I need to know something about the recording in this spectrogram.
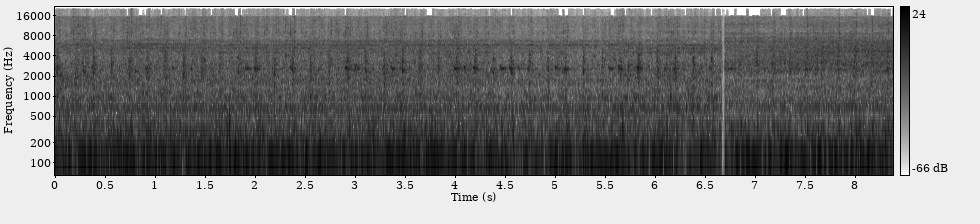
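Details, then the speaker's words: Fox body Mustang LX/GT convertible V8 with Holley carb, sat 6+ years: light regular tick-knock over a lumpy idle, worse inside, gone around 1,500 rpm; oil pressure drops after driving, cause unknown. "okay sounds definitely worse inside when I give it rpm he goes away definitely can't hear it right now probably 1,500 rpm"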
